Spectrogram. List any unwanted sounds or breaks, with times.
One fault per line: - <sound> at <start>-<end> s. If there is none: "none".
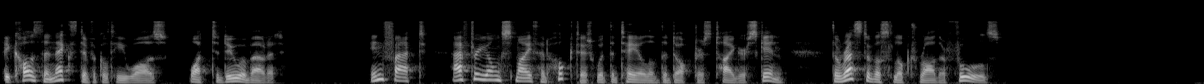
none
